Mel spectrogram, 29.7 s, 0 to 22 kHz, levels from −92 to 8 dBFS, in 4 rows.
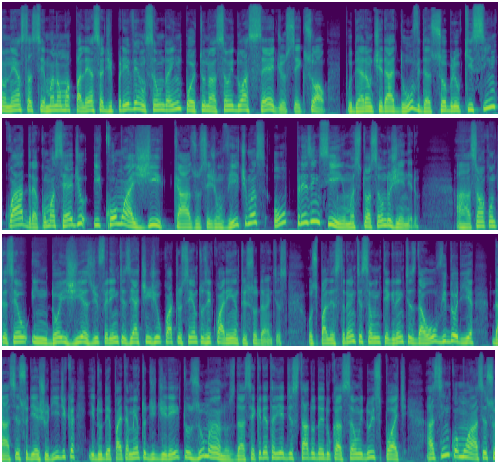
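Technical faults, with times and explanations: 14.18 to 17.24 s, sample clock jitter: for about three seconds the converter's clock wobbles, on the order of a couple of microseconds, so each sample lands a touch early or late. Where the waveform is moving fast, that timing slip becomes an amplitude error, here sitting roughly 40 dB under the signal. You hear it as a fine hiss or grittiness riding on the louder, brighter parts of the sound, which disappears whenever things go quiet.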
